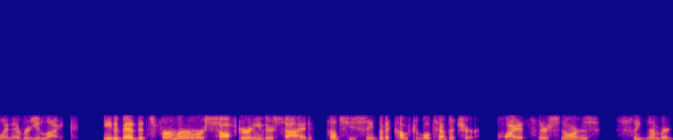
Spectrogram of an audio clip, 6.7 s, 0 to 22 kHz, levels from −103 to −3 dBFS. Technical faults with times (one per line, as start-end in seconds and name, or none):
0.00-6.74 G.723.1 codec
